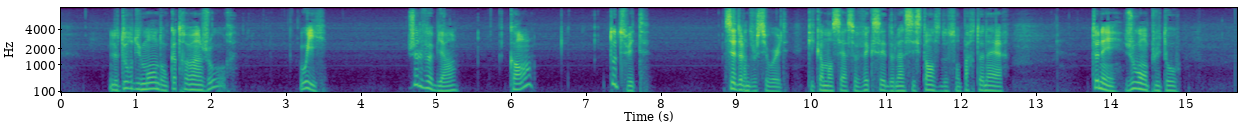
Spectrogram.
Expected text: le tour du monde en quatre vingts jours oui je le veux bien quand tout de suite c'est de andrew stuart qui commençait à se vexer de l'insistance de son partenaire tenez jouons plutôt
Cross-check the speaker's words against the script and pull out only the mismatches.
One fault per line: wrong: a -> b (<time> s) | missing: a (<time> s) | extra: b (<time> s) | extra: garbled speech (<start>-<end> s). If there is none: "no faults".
no faults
